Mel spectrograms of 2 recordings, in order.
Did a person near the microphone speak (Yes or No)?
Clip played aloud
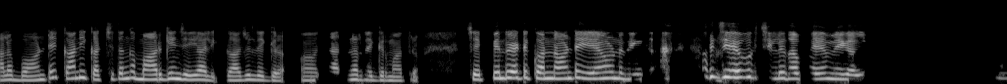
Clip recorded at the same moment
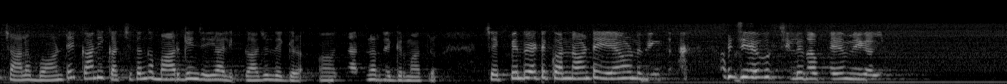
No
